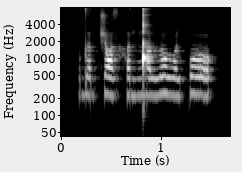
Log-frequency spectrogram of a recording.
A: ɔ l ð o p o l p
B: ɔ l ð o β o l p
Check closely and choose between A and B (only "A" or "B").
B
